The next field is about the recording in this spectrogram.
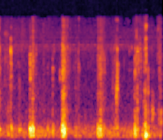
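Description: Loud, close-up chewing of grilled cheese, with crunchy bites repeating about twice a second in a steady rhythm, and no talking.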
